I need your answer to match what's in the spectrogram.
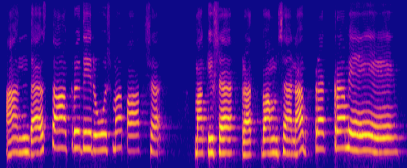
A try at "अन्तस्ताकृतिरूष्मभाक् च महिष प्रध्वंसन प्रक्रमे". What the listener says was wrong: அந்த சொல்லக்கூடாது அந்த, ஏன்னா அந்தனா இருட்டுன்னு ஆயிடும். எண்டுன்னு அர்த்தம். சோ மீனிங் த போடுங்க.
